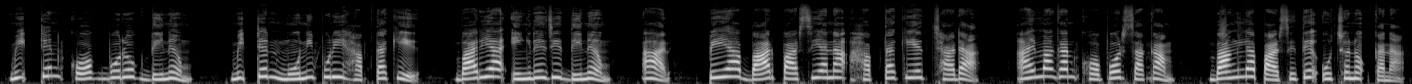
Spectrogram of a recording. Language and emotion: Santali, neutral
